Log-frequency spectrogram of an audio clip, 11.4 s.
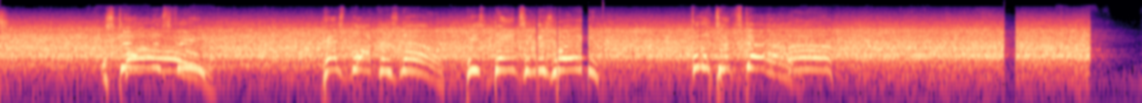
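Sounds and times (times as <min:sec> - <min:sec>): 
stadium crowd roaring after touchdown: 0:00.0 - 0:11.2
speech: 0:01.0 - 0:02.4, 0:03.2 - 0:05.9, 0:06.9 - 0:08.5.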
